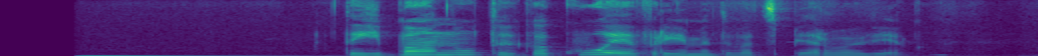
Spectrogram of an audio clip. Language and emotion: Russian, angry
